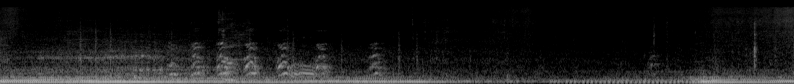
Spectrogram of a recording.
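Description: Opel Corsa D OPC's turbocharged four-cylinder engine heard from inside the cabin, droning steadily under load, then easing off as the car slows. The revs rise again near the end.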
